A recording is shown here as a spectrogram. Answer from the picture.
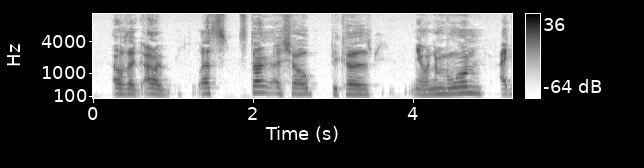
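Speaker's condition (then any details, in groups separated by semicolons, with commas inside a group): Cerebral palsy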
